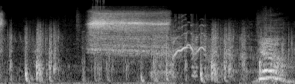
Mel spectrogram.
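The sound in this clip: Mules neighing in a loud, shrill burst of whinnying, with a wavering, harmonic cry that swells and breaks off, followed by another rough neigh near the end.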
